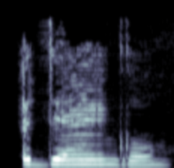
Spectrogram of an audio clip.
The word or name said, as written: adangle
